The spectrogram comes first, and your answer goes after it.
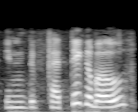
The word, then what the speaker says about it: indefatigable: demanding and in in that how can I pronounce it indefinite oh yeah indefatigable diggable yep indefatigable natural is a key of success success okay so um he had in the first couple yeah indefatigable yeah terrible no in the first couple in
